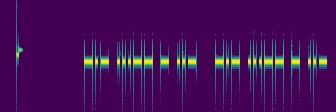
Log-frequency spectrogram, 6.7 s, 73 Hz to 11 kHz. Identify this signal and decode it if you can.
Morse code, heard as a keyed tone, about 22 wpm, 700 Hz. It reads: K3TU K3TU
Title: USA Call Signs Repeated 3x 22wpm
